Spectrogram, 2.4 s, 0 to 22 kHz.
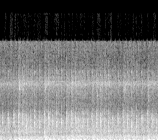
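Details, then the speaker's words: Honda Wave 125 (whale model) motorcycle revved at idle: deep regular knocking, about two to three thumps a second, plus a high whine; connecting rod big-end bearing failed, rod previously pressed once, now full replacement planned; piston/rod may lock if ridden. "แค่นี้ก็รู้นะนี่เสียงก้านก้านกลางมันพังครับแล้วก็ทิ้งแหลมวิ้วๆๆนะครับ"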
